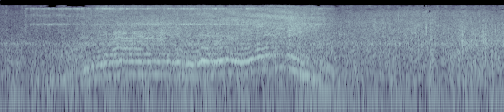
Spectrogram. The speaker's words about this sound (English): I do believe that is Farmer Bob driving his tractor towards us, and he's got his red umbrella.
